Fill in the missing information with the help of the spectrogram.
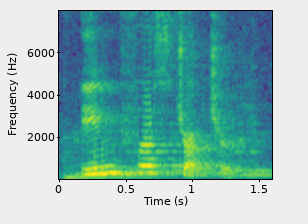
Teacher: the T-U-R-E at the end of the word is pronounced ch, chur, all right?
